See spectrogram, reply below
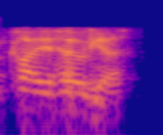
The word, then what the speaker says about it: Cuyahoga: Oh, Cuyahoga.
